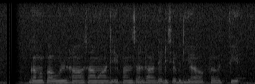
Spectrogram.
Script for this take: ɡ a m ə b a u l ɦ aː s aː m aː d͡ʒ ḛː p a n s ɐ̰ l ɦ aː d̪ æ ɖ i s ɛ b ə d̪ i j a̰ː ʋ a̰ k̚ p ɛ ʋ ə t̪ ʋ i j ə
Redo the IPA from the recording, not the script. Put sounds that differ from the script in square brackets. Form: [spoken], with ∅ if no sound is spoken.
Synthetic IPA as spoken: ɡ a m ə [p] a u l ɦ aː s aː m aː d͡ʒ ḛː p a n s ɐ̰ l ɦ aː d̪ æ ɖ i s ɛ b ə d̪ i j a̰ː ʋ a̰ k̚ p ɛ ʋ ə t̪ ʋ i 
